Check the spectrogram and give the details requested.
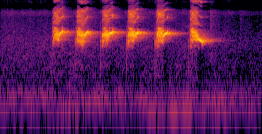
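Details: Greater green leafbird, a sound for setting a contest bird that starts late. Six buzzy, bright notes come in a quick even series of about three per second, the last one dropping lower.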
